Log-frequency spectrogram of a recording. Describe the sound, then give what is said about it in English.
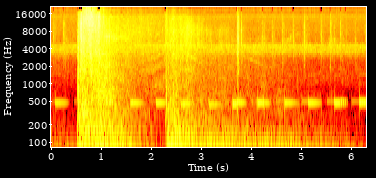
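Bomb explosions in a video game battle: two heavy booms, each with a long rumbling decay, while a steady, evenly pulsed beeping tone repeats in the background. “Axo Squad bomb just exploded.”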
